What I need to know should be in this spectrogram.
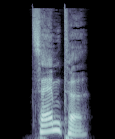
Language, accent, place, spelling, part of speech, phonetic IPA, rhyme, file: German, Germany, Berlin, zähmte, verb, [ˈt͡sɛːmtə], -ɛːmtə, De-zähmte.ogg
- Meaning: inflection of zähmen: 1. first/third-person singular preterite 2. first/third-person singular subjunctive II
